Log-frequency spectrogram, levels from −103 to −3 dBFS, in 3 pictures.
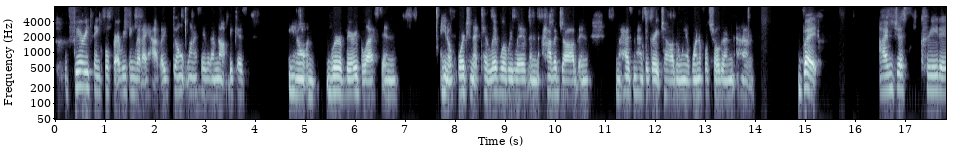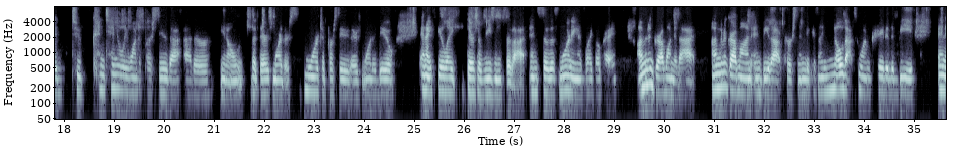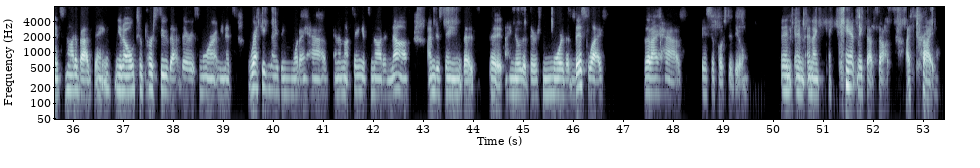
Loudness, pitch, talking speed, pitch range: -25 LUFS, 160 Hz, 190 wpm, 150-175 Hz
